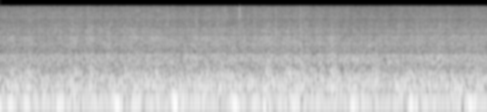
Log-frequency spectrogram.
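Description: Heavy thunderstorm rain pouring down: a steady rushing noise with a low, constant rumble underneath.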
